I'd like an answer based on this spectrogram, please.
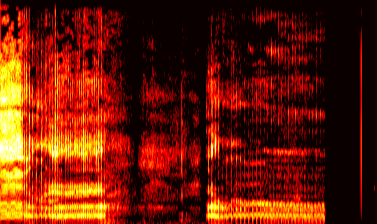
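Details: Krškopolje pig, native Slovenian breed: two buzzy, pulsed squealing calls about one second long, separated by a quieter gap, the second dying away abruptly into silence.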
